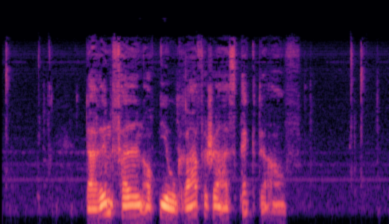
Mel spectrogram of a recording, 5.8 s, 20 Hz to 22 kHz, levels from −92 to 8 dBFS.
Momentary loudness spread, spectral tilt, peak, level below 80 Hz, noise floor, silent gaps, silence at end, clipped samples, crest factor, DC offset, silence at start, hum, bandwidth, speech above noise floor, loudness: 22 LU; -4.5 dB/octave; -2 dBFS; -64 dBFS; -58 dBFS; none; 0.4 s; under 0.1%; 18 dB; under 0.1%; 0.05 s; none; 12.5 kHz; 40 dB; -18 LUFS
